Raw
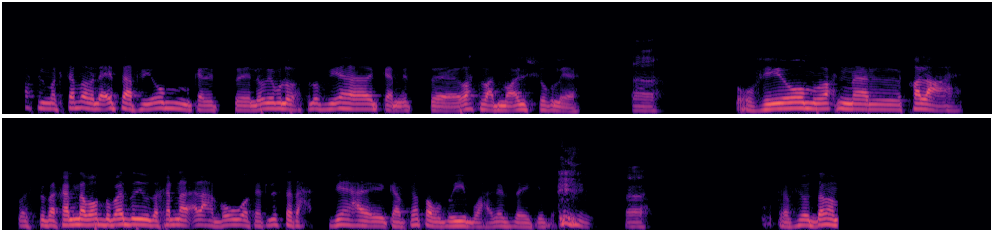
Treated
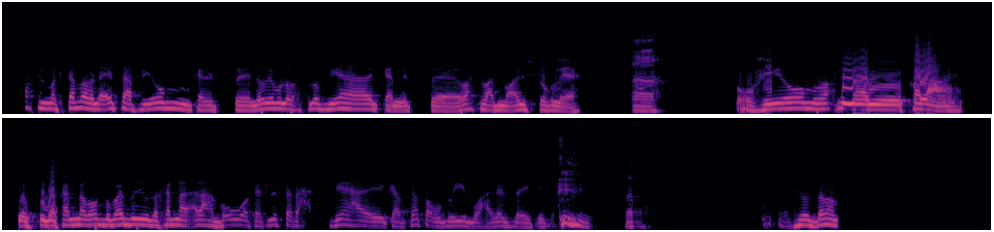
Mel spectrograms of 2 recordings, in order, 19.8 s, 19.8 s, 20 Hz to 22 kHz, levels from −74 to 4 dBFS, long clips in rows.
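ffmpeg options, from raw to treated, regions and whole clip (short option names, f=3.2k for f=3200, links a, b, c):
-filter_complex "[0:a]asettb=1/sr,asplit=3[a][b][c];[a]atrim=end=5.374[d];[b]atrim=start=5.37:end=7.7,asetpts=PTS-STARTPTS,afade=t=in:d=0.004:c=qsin,afade=t=out:st=2.326:d=0.004:c=qsin,tiltshelf=f=690:g=-6.5,acontrast=27,asoftclip=type=hard:threshold=-25dB[e];[c]atrim=start=7.696[f];[d][e]acrossfade=d=0.004:c1=hsin:c2=qsin[g];[g][f]acrossfade=d=0.004:c1=qsin:c2=hsin,asettb=1/sr,asplit=3[h][i][j];[h]atrim=end=8.404[k];[i]atrim=start=8.4:end=10.45,asetpts=PTS-STARTPTS,afade=t=in:d=0.004:c=qsin,afade=t=out:st=2.046:d=0.004:c=qsin,equalizer=f=370:t=o:w=1.7:g=14,acontrast=25,volume=18.5dB,asoftclip=hard,volume=-18.5dB[l];[j]atrim=start=10.446[m];[k][l]acrossfade=d=0.004:c1=hsin:c2=qsin[n];[n][m]acrossfade=d=0.004:c1=qsin:c2=hsin,asettb=1/sr,asplit=3[o][p][q];[o]atrim=end=12.114[r];[p]atrim=start=12.11:end=15.5,asetpts=PTS-STARTPTS,afade=t=in:d=0.004:c=qsin,afade=t=out:st=3.386:d=0.004:c=qsin,aemphasis=mode=production:type=riaa,acompressor=threshold=-36dB:ratio=6:attack=3.2:release=140:knee=1:detection=peak,asuperstop=centerf=3500:order=8:qfactor=2.4[s];[q]atrim=start=15.496[t];[r][s]acrossfade=d=0.004:c1=hsin:c2=qsin[u];[u][t]acrossfade=d=0.004:c1=qsin:c2=hsin,asettb=1/sr,asplit=3[v][w][x];[v]atrim=end=16.204[y];[w]atrim=start=16.2:end=17.82,asetpts=PTS-STARTPTS,afade=t=in:d=0.004:c=qsin,afade=t=out:st=1.616:d=0.004:c=qsin,acompressor=threshold=-48dB:ratio=16:attack=3.2:release=140:knee=1:detection=peak,asuperstop=centerf=2700:order=4:qfactor=0.71[z];[x]atrim=start=17.816[aa];[y][z]acrossfade=d=0.004:c1=hsin:c2=qsin[ab];[ab][aa]acrossfade=d=0.004:c1=qsin:c2=hsin,equalizer=f=100:t=o:w=0.67:g=6,equalizer=f=630:t=o:w=0.67:g=-5,equalizer=f=2.5k:t=o:w=0.67:g=-5,alimiter=level_in=1.5dB:limit=-24dB:level=0:latency=1:release=478,volume=-1.5dB"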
